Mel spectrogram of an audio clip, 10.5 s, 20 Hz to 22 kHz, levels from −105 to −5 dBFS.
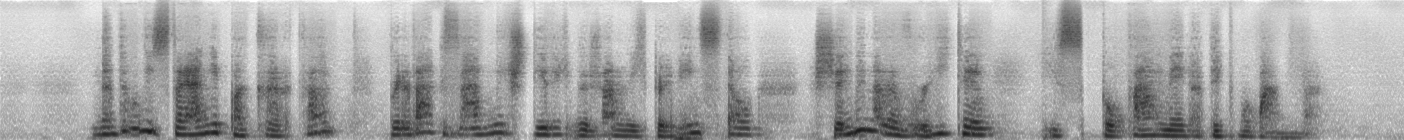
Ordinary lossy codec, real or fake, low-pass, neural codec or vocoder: none; fake; none; codec, 44.1 kHz, 0.9 kbps, DAC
